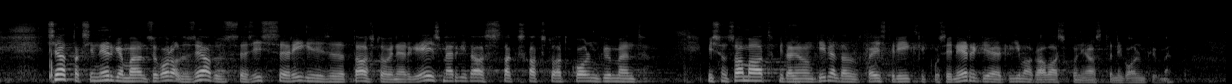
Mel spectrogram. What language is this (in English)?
Estonian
